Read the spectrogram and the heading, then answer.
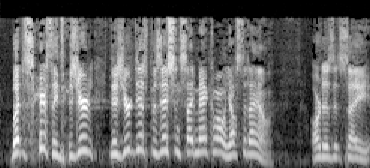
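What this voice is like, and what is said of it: American country accent. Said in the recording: “I have a country accent already”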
